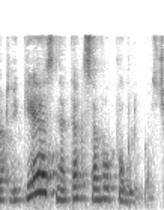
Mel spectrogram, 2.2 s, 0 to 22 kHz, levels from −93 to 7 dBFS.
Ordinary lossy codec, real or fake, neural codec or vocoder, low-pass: MP3, 64 kbps; fake; codec, 24 kHz, 3 kbps, HILCodec; 10.8 kHz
